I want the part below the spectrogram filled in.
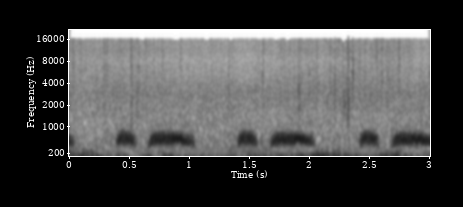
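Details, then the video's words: Wild-caught spotted dove used for decoying in Kon Tum, singing in a mixed foreign-style voice in cold, windy rain. Three clear pairs of coos, each a brief note then a longer hollow one, over low rumble. "Gác cu khi trời mưa gió se lạnh.bổi giọng pha nước ngoài chơi tốt"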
